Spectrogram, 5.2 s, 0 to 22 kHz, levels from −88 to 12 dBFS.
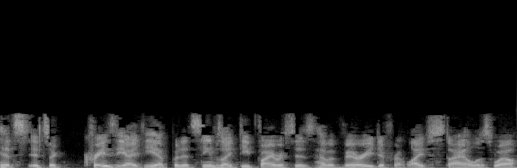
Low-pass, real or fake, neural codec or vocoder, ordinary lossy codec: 7.2 kHz; real; none; MP3, 32 kbps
